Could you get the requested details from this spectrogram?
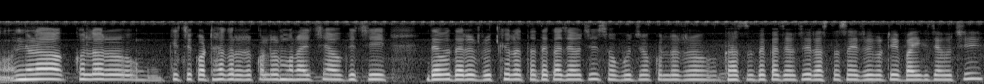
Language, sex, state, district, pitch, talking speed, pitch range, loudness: Odia, female, Odisha, Malkangiri, 225 Hz, 140 wpm, 220-230 Hz, -17 LUFS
